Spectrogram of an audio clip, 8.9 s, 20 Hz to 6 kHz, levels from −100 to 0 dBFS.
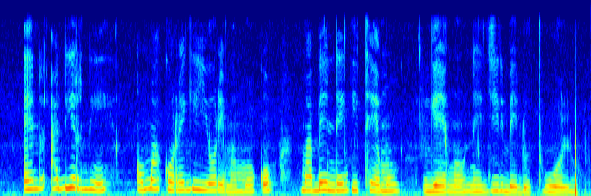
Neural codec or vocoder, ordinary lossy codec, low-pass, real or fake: none; none; 5.4 kHz; real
